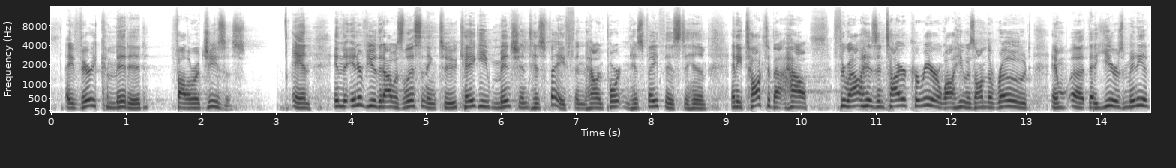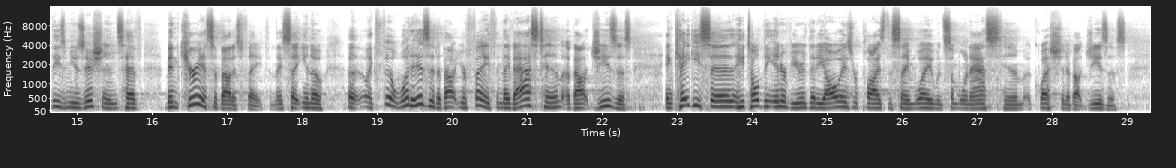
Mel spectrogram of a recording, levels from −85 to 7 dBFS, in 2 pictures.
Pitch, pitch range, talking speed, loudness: 175 Hz, 155-200 Hz, 200 wpm, -20 LUFS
